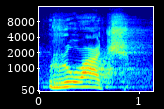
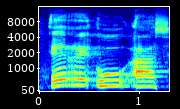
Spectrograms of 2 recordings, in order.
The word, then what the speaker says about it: ruach: Biblia la palabra espíritu que es la palabra se escribe ruach r u a ch H ruach qu es la palabra espíritu vemos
